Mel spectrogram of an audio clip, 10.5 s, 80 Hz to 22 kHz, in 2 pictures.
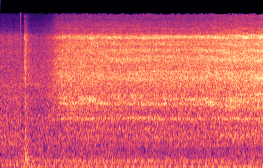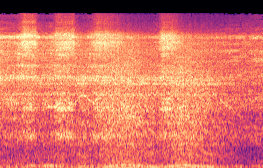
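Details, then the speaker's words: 1969 Mercury Cougar Sport Special, 351ci Windsor 2V V8, revived after about 20 years sitting, once fuel worked through the carb after a plugged tank pickup; worn but functioning accelerator pump: deep steady V8 burble, smooth light blips, running cleanly. "yeah running good i mean i'm impressed"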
